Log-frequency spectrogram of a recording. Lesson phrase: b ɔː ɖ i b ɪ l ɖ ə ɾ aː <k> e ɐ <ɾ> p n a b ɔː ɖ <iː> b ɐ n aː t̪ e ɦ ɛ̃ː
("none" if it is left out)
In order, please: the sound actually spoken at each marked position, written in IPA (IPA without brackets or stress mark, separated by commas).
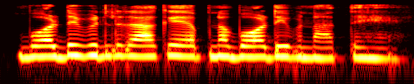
k, none, i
